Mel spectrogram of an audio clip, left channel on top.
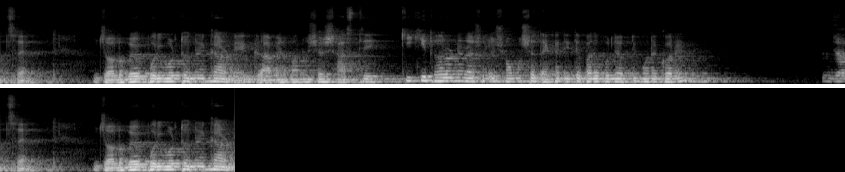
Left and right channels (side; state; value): right; drops out; at 2.4 s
